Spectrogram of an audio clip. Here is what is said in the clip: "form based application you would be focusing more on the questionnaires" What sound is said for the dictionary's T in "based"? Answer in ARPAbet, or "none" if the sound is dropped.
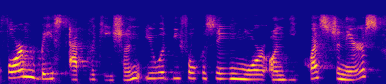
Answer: T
